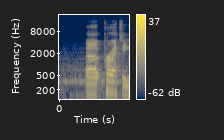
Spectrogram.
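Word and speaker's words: Proietti: Do I say the O? Proetti, so you ignore the I.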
